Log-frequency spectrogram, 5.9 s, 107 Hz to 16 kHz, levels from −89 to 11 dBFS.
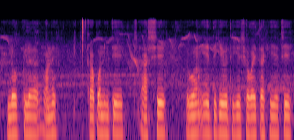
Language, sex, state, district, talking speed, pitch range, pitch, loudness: Bengali, male, West Bengal, Cooch Behar, 110 wpm, 125-135 Hz, 130 Hz, -18 LUFS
